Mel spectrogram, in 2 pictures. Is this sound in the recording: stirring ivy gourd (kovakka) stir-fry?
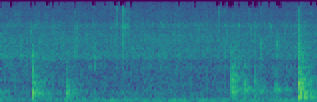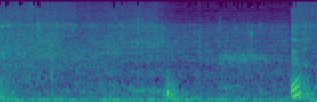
yes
